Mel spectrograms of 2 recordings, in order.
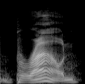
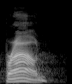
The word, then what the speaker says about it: Braun: This guy, he might get a cup of coffee in the G League, but Christian, this is annoying, pronounced Brown. – It looks like Braun. – Yeah, pronounced Brown.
